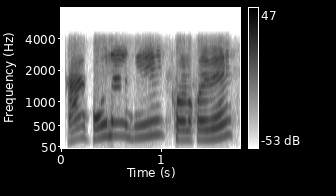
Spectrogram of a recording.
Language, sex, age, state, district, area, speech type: Odia, male, 60+, Odisha, Gajapati, rural, conversation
